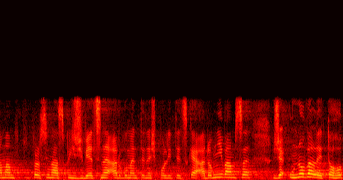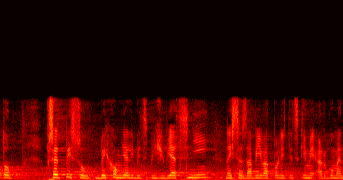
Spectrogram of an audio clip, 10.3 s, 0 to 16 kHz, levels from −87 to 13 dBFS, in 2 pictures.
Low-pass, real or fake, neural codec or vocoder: 7.2 kHz; real; none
